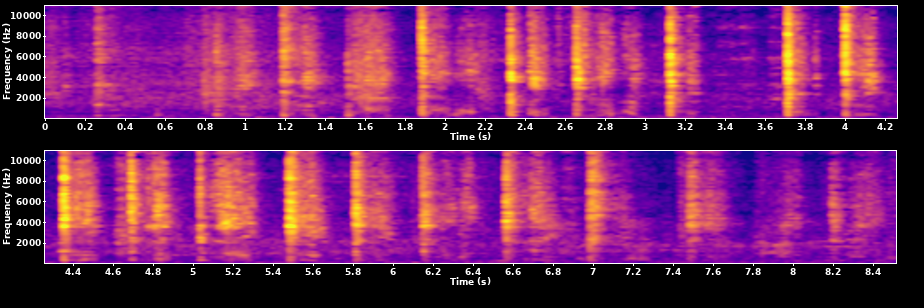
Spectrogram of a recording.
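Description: A metal spatula scrapes around a metal wok.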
